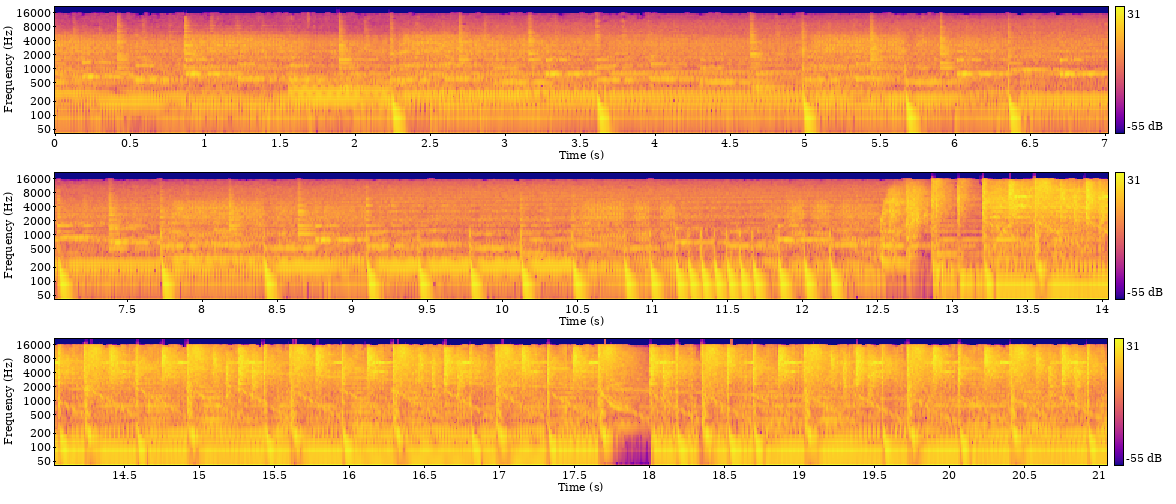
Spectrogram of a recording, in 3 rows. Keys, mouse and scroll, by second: 4.9 click, 4.9 KP_7, 7.7 click, 8.5 click, 8.8 click, 11.5-12.9 scroll up 2, 12.9 middle click, 13.2 click, 13.9 KP_7, 14.6 Tab, 15.6 1, 16.0 scroll up 2, 19.2 1, 20.3 3.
